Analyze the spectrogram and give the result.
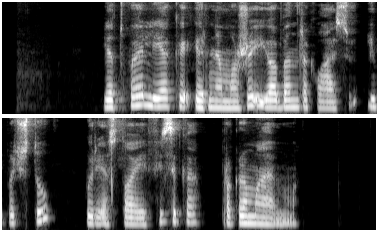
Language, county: Lithuanian, Šiauliai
